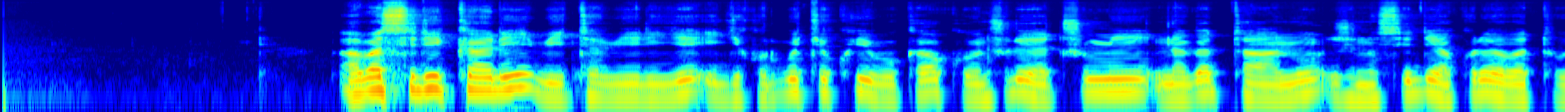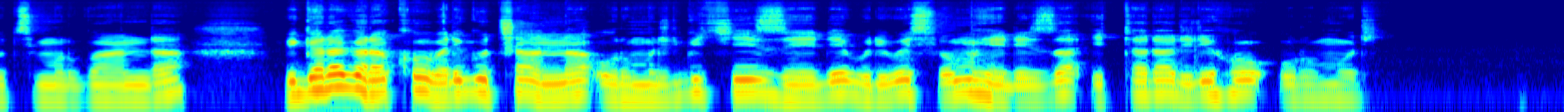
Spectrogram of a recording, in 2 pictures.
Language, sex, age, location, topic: Kinyarwanda, male, 25-35, Nyagatare, government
